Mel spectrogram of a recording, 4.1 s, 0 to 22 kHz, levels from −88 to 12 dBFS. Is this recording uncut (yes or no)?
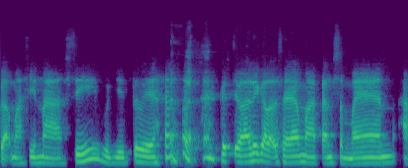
yes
